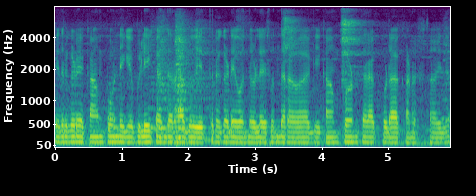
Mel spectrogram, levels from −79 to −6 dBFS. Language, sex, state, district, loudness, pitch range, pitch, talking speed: Kannada, male, Karnataka, Shimoga, -16 LUFS, 110-115 Hz, 110 Hz, 160 wpm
